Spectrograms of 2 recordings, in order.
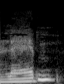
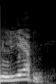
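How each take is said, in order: First: It is said in northern Low German. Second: It is said in Westphalian, with a diphthong.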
